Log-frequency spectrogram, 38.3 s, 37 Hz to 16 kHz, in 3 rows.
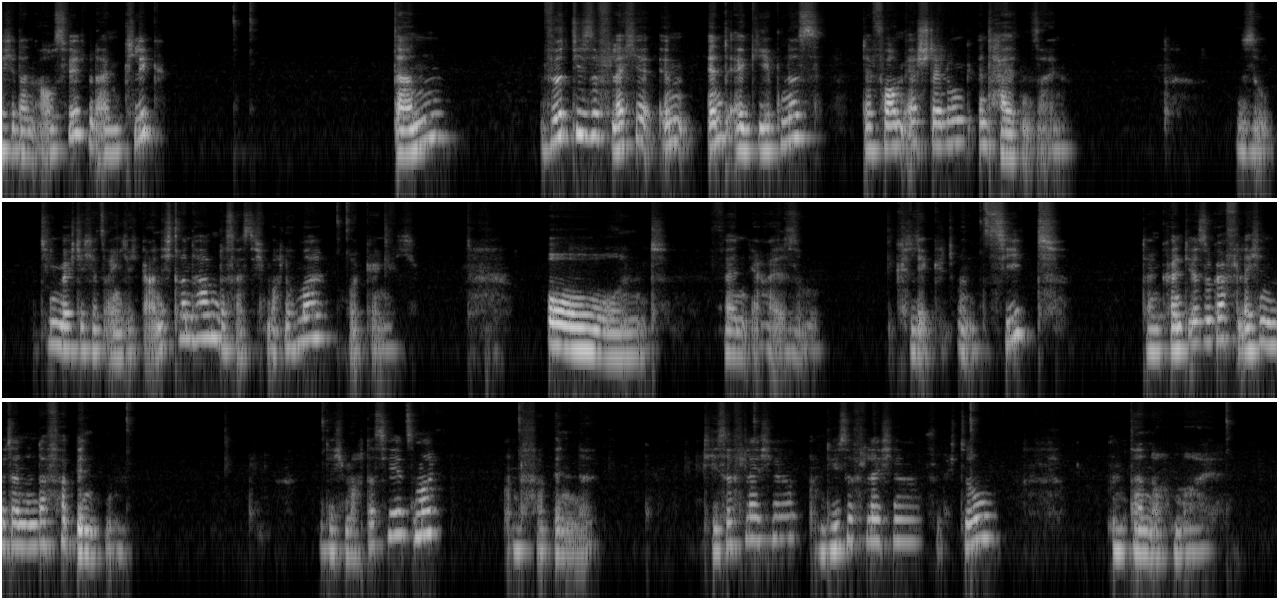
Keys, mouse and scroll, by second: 2.2 click, 16.0 click, 22.4-26.8 drag, 28.6-30.8 drag, 32.9-35.3 drag, 37.6-38.2 drag.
